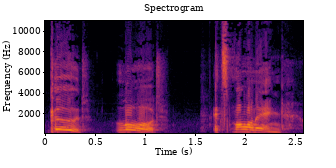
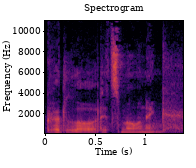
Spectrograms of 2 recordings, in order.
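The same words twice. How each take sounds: First: It is said in a cheerful, grateful tone. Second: It is said in a weary, dreading tone. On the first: The new day is welcomed. "instead of saying" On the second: The day is expected to go badly. "Because we just know it's not going to be a good day"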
